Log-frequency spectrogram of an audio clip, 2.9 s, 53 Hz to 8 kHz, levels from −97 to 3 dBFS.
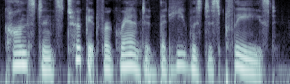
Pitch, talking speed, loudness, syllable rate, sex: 135 Hz, 185 wpm, -19 LUFS, 5.1 syllables/s, female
